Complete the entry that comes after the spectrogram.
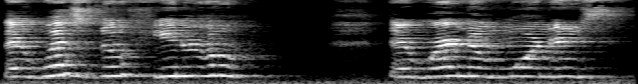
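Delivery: a bereaved mother forcing out each hard fact; anguished grief. Acted. Acted mother recounts burying son alone.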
